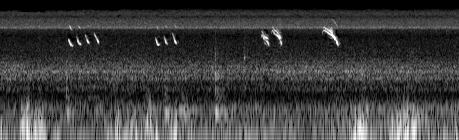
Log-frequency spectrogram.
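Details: Chicks aged three weeks giving small groups of three or four quick, high, falling peeps separated by short pauses, with low background rumble.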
